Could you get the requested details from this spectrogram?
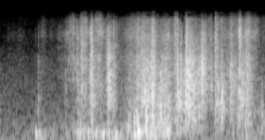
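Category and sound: household object, rustling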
